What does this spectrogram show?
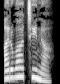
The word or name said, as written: ಅರ್ವಾಚೀನ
